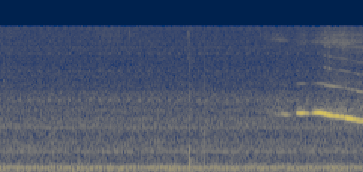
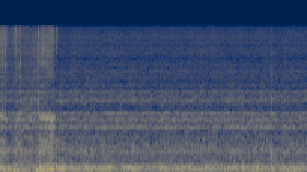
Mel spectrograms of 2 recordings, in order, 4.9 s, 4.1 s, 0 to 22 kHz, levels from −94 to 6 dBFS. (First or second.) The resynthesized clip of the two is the second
